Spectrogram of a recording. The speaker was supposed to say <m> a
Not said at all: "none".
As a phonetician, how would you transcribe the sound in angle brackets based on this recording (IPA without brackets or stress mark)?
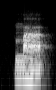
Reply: m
